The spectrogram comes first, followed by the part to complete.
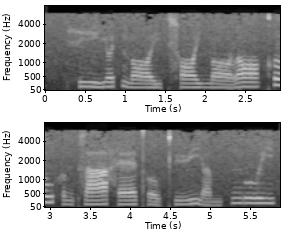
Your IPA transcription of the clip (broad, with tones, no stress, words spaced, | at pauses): hiː˨˩jɵ˨˥t̚ n̪ɔː˨˩j t͡sʰɔː˨jn̪ɔː˨˩lɔː˧ kʰo˥whʊ˨˩ŋt͡saː˨˧ hɛː˨˧t̪ʰo˨˩wt̪ʰyː˨˥jɐ˨m | ŋuː˥j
